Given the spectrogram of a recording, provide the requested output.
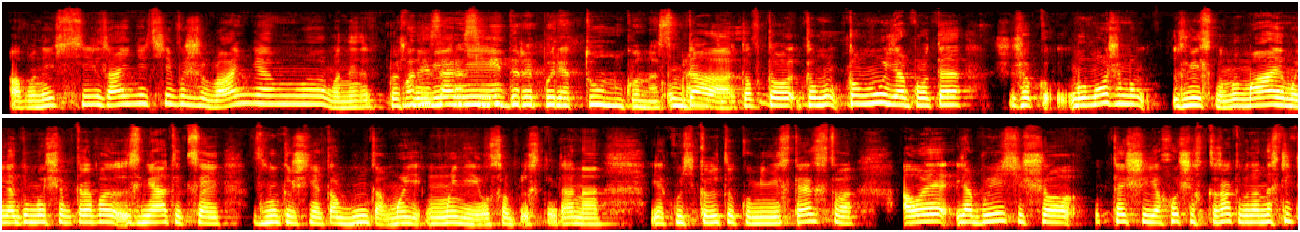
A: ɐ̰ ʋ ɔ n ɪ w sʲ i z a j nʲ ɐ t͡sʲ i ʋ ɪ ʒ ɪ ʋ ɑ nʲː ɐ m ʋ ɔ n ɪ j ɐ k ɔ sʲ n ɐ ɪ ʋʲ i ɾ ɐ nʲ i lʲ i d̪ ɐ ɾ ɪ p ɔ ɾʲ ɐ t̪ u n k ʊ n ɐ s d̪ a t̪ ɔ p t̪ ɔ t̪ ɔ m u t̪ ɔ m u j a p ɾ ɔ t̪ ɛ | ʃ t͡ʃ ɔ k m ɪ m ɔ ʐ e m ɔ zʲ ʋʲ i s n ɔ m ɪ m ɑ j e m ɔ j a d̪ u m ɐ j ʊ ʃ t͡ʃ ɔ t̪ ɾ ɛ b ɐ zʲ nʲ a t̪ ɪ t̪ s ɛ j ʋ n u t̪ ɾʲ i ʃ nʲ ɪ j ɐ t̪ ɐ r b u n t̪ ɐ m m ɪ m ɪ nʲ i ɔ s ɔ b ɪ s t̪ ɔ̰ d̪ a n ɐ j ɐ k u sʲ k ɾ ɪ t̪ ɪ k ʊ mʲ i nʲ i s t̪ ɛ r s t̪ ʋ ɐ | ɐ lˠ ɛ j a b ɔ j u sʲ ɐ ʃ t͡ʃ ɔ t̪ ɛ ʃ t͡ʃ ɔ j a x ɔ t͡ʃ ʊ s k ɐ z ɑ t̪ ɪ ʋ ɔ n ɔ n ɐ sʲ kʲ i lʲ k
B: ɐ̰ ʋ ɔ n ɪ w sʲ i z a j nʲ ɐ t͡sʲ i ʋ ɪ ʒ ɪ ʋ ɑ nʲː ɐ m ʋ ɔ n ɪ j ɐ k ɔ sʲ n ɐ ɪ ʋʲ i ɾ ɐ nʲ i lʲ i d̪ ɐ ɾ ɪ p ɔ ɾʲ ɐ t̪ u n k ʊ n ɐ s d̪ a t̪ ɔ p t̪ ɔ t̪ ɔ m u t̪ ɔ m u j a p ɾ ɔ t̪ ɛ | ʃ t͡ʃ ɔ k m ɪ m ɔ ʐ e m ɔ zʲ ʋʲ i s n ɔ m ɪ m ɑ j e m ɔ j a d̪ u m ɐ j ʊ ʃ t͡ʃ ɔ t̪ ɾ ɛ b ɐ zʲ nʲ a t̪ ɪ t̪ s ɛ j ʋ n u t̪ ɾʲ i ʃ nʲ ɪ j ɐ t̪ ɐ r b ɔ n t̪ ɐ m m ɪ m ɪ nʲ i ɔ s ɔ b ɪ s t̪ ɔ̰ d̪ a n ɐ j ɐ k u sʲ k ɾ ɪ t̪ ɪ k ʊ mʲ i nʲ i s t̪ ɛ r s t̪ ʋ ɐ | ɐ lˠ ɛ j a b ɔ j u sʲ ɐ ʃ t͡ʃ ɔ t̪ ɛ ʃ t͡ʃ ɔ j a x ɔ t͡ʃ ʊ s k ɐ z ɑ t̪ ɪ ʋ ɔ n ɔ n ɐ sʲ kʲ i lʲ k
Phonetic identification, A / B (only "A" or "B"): A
